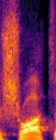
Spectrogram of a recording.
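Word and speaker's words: Schwarz: We're five games into the Sandro Schwartz era, and that's apparently how you're supposed to pronounce it, Schwartz, not Schwartz. I learned that from Kev Egan.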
